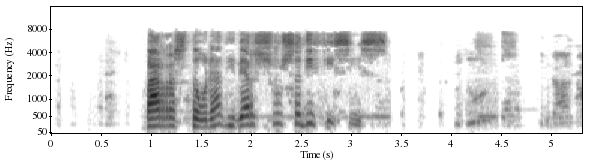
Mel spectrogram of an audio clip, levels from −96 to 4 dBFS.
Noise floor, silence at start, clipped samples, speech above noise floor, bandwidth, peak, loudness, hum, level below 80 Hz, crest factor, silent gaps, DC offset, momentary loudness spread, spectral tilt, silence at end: -48 dBFS; 0.95 s; under 0.1%; 25 dB; 8 kHz; 0 dBFS; -22 LUFS; none; -78 dBFS; 26 dB; 3.41-3.49 s, 3.55-3.65 s, 3.74-3.87 s, 3.96-4.02 s; under 0.1%; 11 LU; 0.5 dB/octave; 0.15 s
